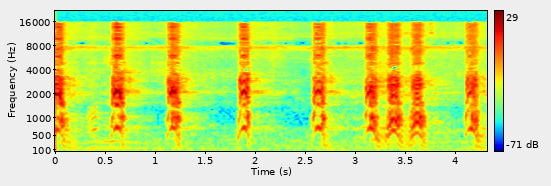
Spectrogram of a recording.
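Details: Two-month-old female German Shepherd puppy named Jass in attacking mode, barking at a street dog and a buffalo: sharp high yappy barks, single then in quick bursts of three, with faint whimpering between.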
